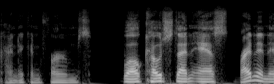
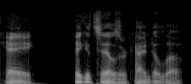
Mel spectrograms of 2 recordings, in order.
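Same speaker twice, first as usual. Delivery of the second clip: lower, much softer, quick aside; 8 semitones lower, 7 dB quieter than usual. Retold or imitated. Principal quietly confiding to the coach, hushed and hurried. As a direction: slip it in confidentially under the breath. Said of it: "kind of on the down low is like".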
